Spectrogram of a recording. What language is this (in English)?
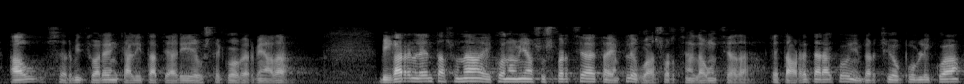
Basque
